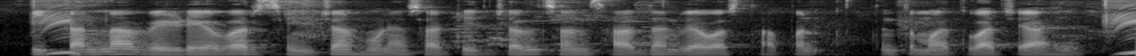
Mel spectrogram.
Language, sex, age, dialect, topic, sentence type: Marathi, male, 25-30, Varhadi, agriculture, statement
